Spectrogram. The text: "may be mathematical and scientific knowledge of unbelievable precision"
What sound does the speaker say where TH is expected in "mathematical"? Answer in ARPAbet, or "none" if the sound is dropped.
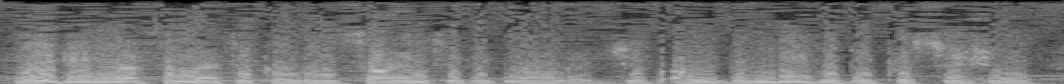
TH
